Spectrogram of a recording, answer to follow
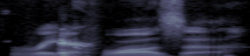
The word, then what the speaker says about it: Rayquaza: Pokemon Company officially shows how to pronounce Rayquaza. Yeah. Rayquaza Rayquaza? is technically how you're supposed to say it. Yeah.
